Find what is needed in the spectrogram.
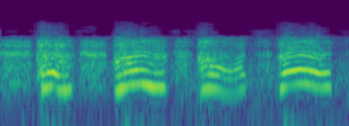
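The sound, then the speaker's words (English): A caller on the phone breathes heavily and gasps in a rhythmic series of loud, voiced, moaning breaths with short pauses between them, heard through a narrow telephone line. “What? I'm trying to get my breath.”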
